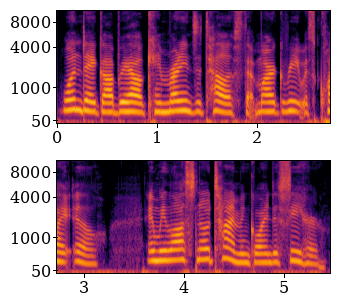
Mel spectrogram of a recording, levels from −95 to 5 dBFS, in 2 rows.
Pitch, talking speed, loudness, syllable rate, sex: 240 Hz, 255 wpm, -17 LUFS, 6.0 syllables/s, female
